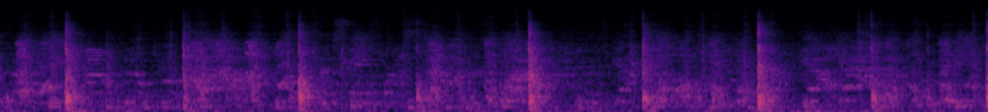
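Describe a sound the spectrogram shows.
Sneakers thump on a wooden floor in a steady rhythm of jumps.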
